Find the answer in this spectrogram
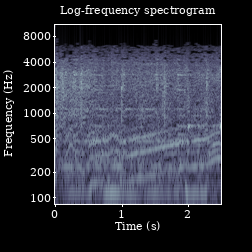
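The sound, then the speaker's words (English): Radio 1 producer Johnny Beeling's motorbike engine revs loudly as he rides off to gather road reports. Its pitch climbs through gear changes as it pulls away, with a steady rumbling drone throughout and no voices. “My producer, Johnny Beeling, around about this time every morning, he goes round on his motorbike all over Britain and brings back road reports.”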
